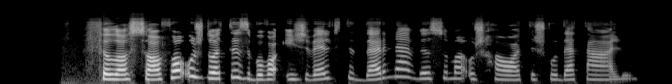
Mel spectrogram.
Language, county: Lithuanian, Kaunas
